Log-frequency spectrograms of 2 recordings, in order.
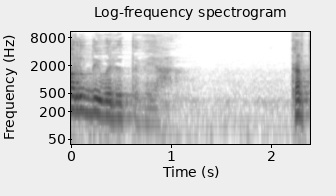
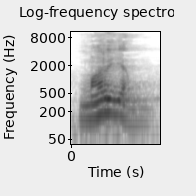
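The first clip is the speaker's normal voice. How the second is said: tender call; 6 semitones lower, much slower than usual. Acted. Jesus calls Mary by name.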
